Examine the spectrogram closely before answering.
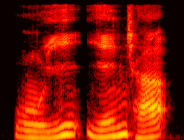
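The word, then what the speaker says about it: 武夷岩茶: 그다음에 우이 옌차, 우이 옌차. 빨간 글씨 쓴 글자 차이죠. 이 발음을 꼭 기억하세요.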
